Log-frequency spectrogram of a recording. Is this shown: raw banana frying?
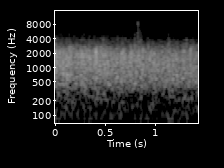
no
